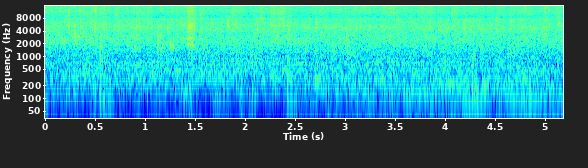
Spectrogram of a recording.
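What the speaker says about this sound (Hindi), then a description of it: "बहुत ही मूसलाधार बारिश हो रही है" Torrential downpour pounding on a flooded street, a dense, steady hiss of rain that stays loud and unbroken throughout, with no voices over it.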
